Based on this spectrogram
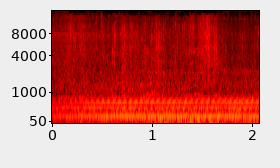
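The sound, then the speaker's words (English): A boat motor drones steadily as the boat, loaded with about a dozen large sacks of jagua, heads upstream on a river: a constant low engine hum with strong tonal harmonics, with a wash of water and wind noise and no voices. “The men load about a dozen large sacks of jagua onto a boat and head upstream.”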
